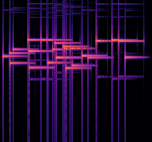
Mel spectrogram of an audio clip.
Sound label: sparkle long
